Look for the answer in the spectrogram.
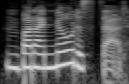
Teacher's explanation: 这边的 but 跟 I 呢要做一个连音。那因为连音的关系呢，所以 but 的 T 呢就被弱化掉了，变成比较像 D 的音，滴滴滴的的那个音。But I noticed that, 这边的 noticed,原本应该是过去式，也就是说它有加一个 D 在后面，但是呢因为讲者也连音了，所以把 noticed 的那个 D 跟 that 的 TH 连在一起了，变成 noticed that.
